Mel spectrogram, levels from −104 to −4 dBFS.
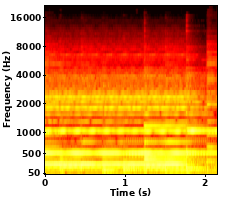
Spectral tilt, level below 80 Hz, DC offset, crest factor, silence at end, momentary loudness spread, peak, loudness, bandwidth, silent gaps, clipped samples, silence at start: -7 dB/octave; -42 dBFS; under 0.1%; 12 dB; 0 s; 2 LU; -6 dBFS; -19 LUFS; 8.8 kHz; none; under 0.1%; 0 s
